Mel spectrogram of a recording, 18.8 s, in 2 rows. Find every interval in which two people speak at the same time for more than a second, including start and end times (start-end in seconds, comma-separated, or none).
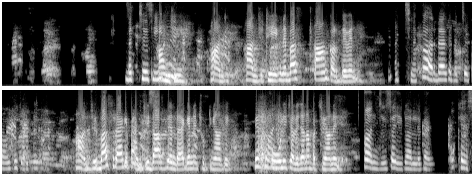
none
